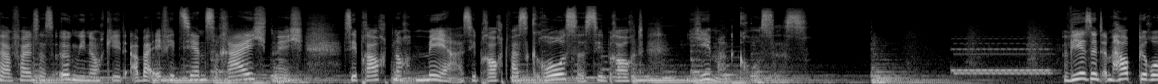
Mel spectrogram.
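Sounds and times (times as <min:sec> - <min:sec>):
speech: 0:00.0 - 0:08.2, 0:10.6 - 0:11.5
telephone ringing in an office: 0:09.5 - 0:10.7.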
